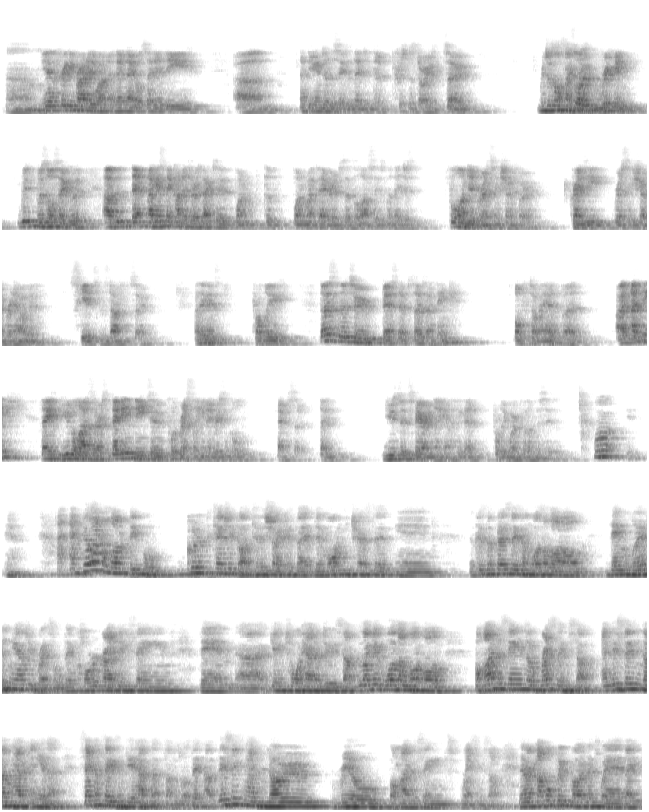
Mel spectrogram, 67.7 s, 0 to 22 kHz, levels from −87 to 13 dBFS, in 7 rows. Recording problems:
off-mic speech; far
muffled; very; fading above 3.5 kHz
room echo; noticeable; dies away in 0.5 s

